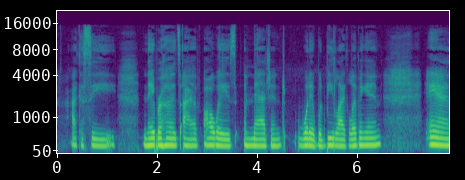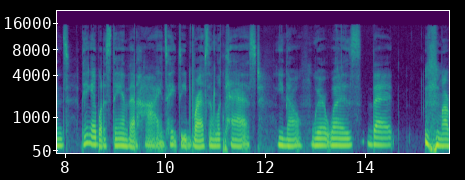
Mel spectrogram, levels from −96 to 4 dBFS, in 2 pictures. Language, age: English, 20-39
